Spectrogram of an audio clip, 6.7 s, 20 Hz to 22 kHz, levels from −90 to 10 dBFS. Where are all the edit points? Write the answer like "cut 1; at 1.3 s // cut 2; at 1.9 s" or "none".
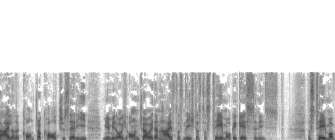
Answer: none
